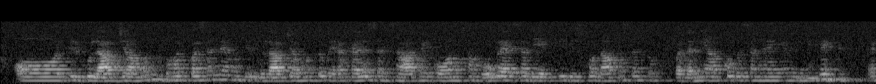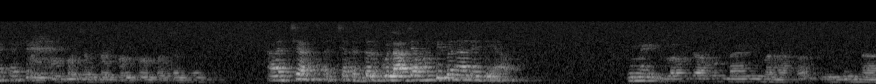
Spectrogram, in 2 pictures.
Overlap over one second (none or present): none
